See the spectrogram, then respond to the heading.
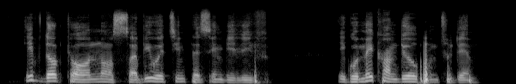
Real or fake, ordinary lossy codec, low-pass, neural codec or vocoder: fake; none; 14.4 kHz; codec, 32 kHz, 1.9 kbps, SNAC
